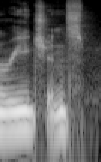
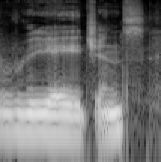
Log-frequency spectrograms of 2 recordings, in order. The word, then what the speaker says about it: reagents: now we have uh or i always call them regents he pronounced them as reagents and now we have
